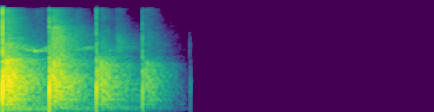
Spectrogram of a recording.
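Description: A short run of handclaps, about four in quick succession, each fainter than the last, stopping under a second in.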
